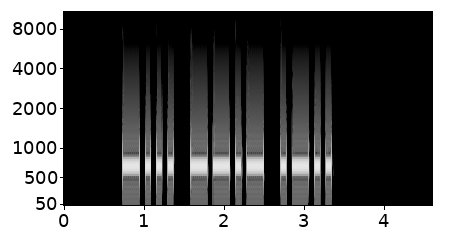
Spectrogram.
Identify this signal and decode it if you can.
Morse code, heard as a keyed tone, about 17 wpm, 700 Hz. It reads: BQL
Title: USA Call Sign Postfixes - 3 Letters 17wpm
